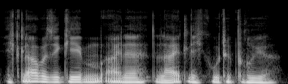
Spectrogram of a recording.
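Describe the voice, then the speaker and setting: A man's voice: on the low side, unhurried, gravelly, warm tone, no echo, studio quality, exaggerated voice. A man voicing a fearless young man who teases and mocks. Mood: teasing.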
